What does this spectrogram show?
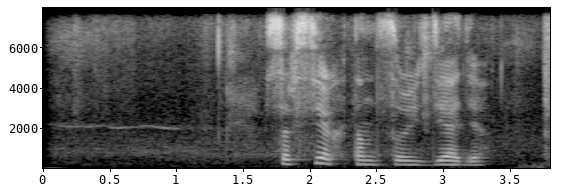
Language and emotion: Russian, positive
